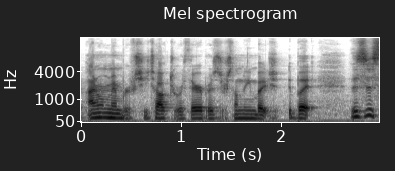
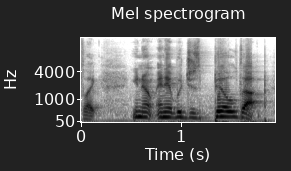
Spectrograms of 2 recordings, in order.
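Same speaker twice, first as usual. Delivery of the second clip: usual speaking voice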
